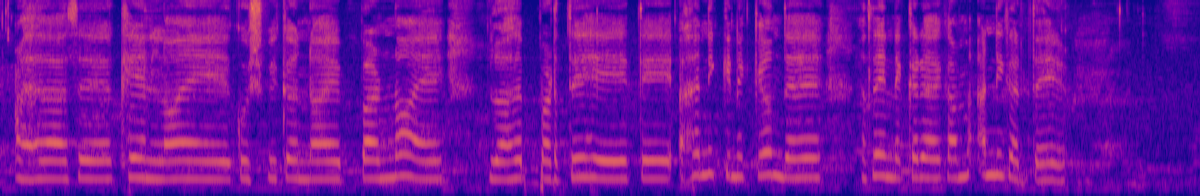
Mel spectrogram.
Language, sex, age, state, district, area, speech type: Dogri, female, 18-30, Jammu and Kashmir, Kathua, rural, spontaneous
